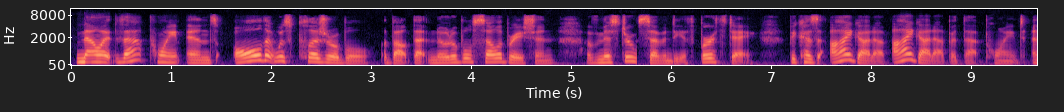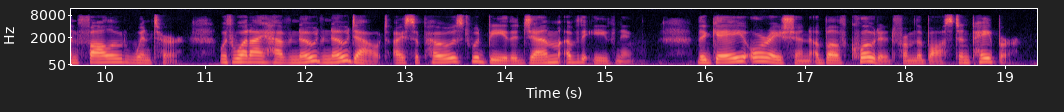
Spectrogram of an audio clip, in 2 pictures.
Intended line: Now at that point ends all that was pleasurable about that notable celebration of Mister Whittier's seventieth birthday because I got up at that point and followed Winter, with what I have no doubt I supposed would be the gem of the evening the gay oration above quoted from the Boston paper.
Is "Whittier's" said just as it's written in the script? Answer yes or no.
no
